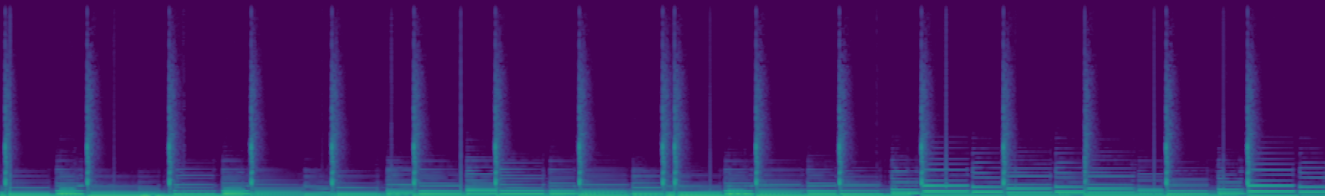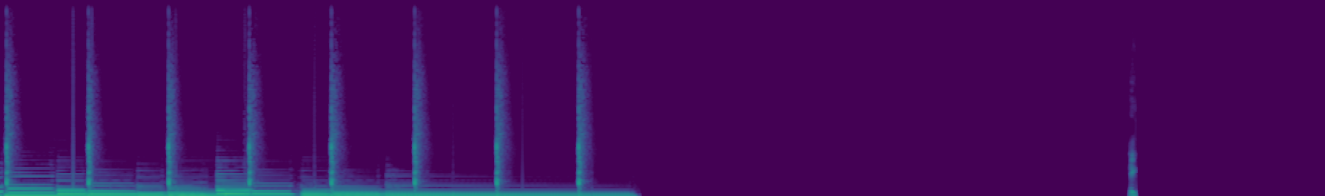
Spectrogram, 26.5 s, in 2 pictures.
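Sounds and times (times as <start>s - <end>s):
jazz music: 0.0s - 19.6s.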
